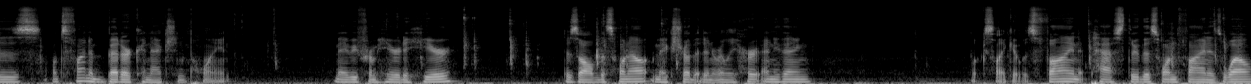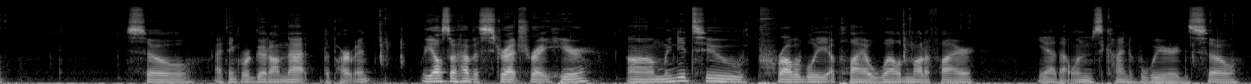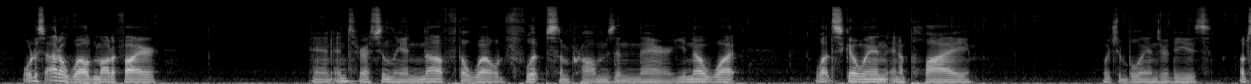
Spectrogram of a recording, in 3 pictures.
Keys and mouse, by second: 3.8 shift+click, 5.0 Tab, 6.0 ctrl+x, 6.6 Tab, 7.2-9.1 drag, 9.7 middle click, 12.1 alt+v, 12.9 click, 14.2 click, 15.1-16.1 drag, 16.5 alt+v, 16.7 click, 17.6 click, 18.5 click, 19.3 click, 20.9 click, 21.8 alt+v, 25.6-26.6 drag, 27.0-28.1 drag, 28.3 click, 29.1 right click, 29.4 click, 29.4 right click, 32.3 click, 32.9 click, 32.9 right click, 34.5 click, 35.1 click, 36.2 click, 36.6 click, 36.9 click, 37.3 click.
